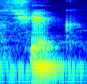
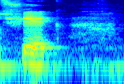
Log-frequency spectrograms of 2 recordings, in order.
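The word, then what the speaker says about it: sake: popular japanese drink that pronounced like far in father and k rhymes with which so it is generally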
